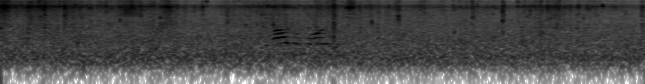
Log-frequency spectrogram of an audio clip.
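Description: Steady rush of running water, with light splashing near the start.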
